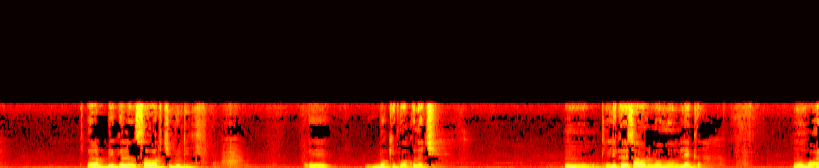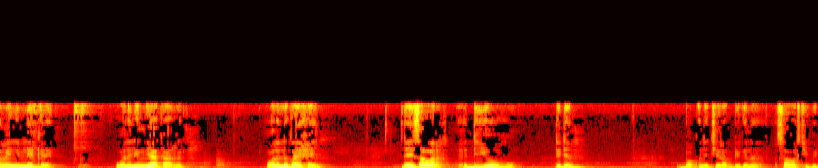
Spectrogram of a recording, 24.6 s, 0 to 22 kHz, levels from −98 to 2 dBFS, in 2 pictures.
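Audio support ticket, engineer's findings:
Watery, swirly speech throughout, metallic chirps on s sounds, smeared attacks, nothing above 8.4 kHz. Likely MP3 compression: starved encoder zeroing weak frequency lines frame to frame and cutting treble, consistent with roughly 32 kbps.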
